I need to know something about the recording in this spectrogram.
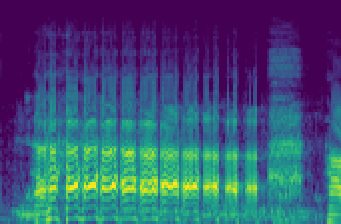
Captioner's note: laughter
